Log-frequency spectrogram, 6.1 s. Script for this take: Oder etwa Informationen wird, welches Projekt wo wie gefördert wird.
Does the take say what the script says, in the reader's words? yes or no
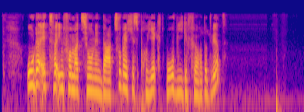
no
